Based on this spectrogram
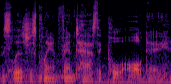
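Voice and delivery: slow hushed whisper. Real, not acted. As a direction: whisper it slowly under your breath. Quiet whisper during play.

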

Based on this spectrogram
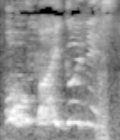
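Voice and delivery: loud shocked shout, drawn out. Real, not acted. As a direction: blurt it out stunned. Gamer shocked in the game.

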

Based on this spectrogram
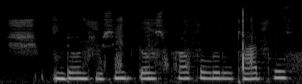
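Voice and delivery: usual speaking voice

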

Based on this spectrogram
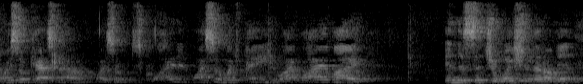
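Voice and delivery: David murmuring his despair under his breath; hushed lament. Acted. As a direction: breathe the questions quietly. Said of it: "he repeats that three times".

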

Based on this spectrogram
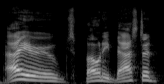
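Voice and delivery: loud mocking hello; cheeky loud taunt; taunting greeting. Real, not acted. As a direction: greet the enemy with a sneer. Taunting a skeleton.

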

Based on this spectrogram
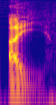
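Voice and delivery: I said loud, as uh plus E; North American I. Shown as a demonstration. Teacher loudly models North American I. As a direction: push out the uh-E I. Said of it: "mix of the short U sound".

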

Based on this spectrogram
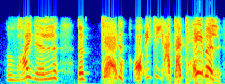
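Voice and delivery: frantic, high panicked yell; panicked shout. Acted. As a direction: scream it in horror. Panicked cry about skeleton.

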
